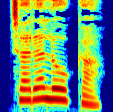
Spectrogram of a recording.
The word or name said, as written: ಚರಲೋಕ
